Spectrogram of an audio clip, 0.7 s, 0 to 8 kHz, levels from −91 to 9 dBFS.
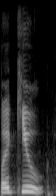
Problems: constant background noise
